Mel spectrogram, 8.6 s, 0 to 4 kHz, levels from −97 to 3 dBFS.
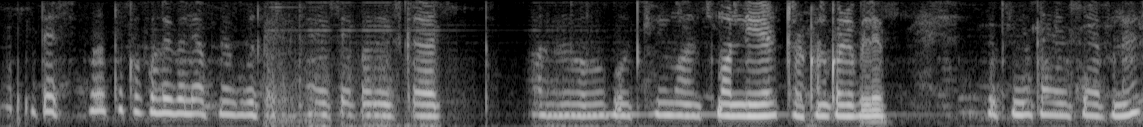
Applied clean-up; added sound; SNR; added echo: neural separator model SepFormer DNS4.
